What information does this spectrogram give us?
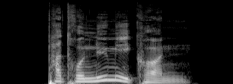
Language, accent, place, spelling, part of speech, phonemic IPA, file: German, Germany, Berlin, Patronymikon, noun, /patʁoˈnyːmikɔn/, De-Patronymikon.ogg
- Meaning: alternative form of Patronym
